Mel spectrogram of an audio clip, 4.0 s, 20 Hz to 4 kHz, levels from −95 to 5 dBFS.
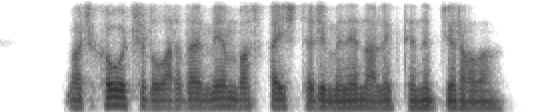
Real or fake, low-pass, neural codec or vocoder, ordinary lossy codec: fake; 3.6 kHz; codec, 24 kHz, 0.5 kbps, DualCodec; Opus, 64 kbps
